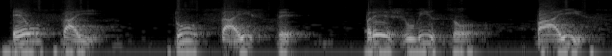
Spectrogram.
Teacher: O I dessas palavras é pronunciado separado da vogal que o antecede.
